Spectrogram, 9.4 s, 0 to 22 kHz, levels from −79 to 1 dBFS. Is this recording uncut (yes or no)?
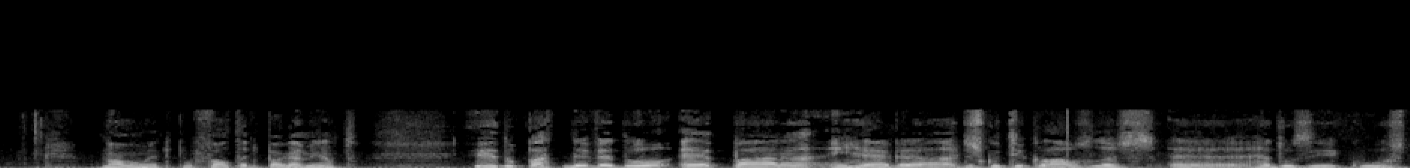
yes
